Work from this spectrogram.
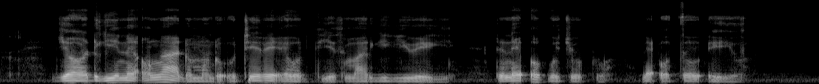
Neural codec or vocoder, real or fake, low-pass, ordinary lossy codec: codec, 44.1 kHz, 7.8 kbps, DAC; fake; none; none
